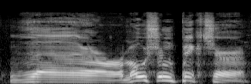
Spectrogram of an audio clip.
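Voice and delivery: announcer voice. Pretend. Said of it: "that's Star Trek".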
